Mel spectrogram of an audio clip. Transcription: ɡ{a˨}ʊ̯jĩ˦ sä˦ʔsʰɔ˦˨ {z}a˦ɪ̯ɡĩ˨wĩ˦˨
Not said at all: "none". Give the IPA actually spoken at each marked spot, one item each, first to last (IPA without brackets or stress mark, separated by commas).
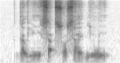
a˦˨, s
